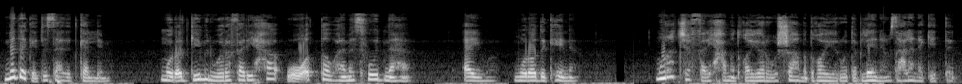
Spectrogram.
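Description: An Egyptian woman narrates a romance story in a brisk, conversational way. Her voice is mellow and husky. She rushes through the story at a very quick pace. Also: lowish voice. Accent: Egyptian Arabic.

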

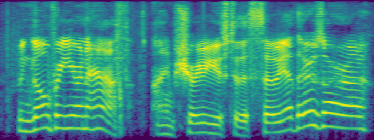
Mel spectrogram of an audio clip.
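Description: Hosting a food review show from an indoor tabletop set, this man speaks in a high, animated voice with a fairly bright tone and a fairly quick pace. His casual, off-the-cuff product review is peppered with wry jokes at his own expense, while packaging crinkles and clicks sound clearly behind him.

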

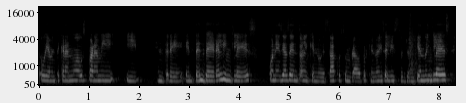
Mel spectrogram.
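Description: A young woman from Colombia answering interview questions in a casual, hesitant way, with frequent fillers and restarts. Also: fairly high pitch. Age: young adult. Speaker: guest, climate risk analyst. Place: at work in Bermuda.

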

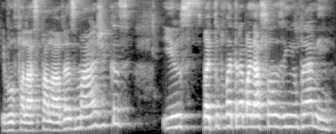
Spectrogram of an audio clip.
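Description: A woman's voice: fairly high pitch, a little fast, fairly bright tone, pitched above the performer's own voice, natural voice. A woman voicing a lazy young apprentice boy who panics, whines and stammers, told as a spoken story. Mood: smug. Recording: echoey room.

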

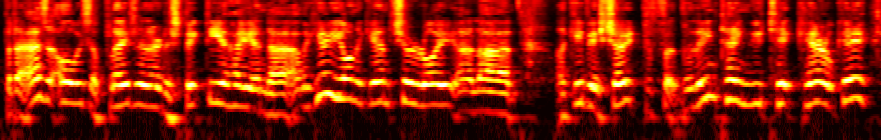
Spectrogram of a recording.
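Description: High and animated, this amateur radio operator's voice moves at a quick pace as he makes casual conversation on a radio contact. Again and again, he caps off his phrases with "there."

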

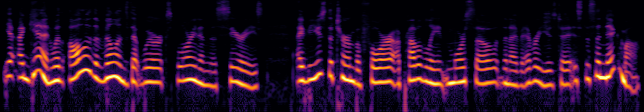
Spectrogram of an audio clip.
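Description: A woman hosting a faith podcast, asking thoughtful questions in a halting, conversational way. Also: mid-range voice, warm tone, dry recording, clean studio sound. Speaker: podcast host and interviewer. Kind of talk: conversational interview.

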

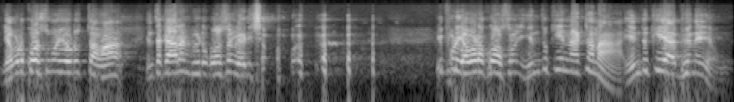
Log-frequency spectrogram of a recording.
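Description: A man's voice: extremely high pitch, lively intonation, sharp tone. Emphatic man giving a discourse. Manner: emphatic rhetorical questions, chants verses slowly. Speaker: spiritual speaker. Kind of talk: religious discourse.

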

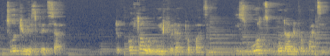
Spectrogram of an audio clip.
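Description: Actor as cautious deferential lawyer, Nigerian English accent, measured, echoey room, music behind. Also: male voice, a little high, lightly acted. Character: cautious lawyer advising a powerful chief.

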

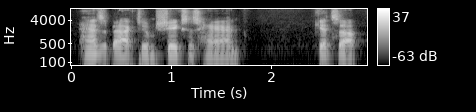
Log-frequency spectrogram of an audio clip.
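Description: Guest storyteller: man from Canada, lowish voice, animated, slips into characters' voices when quoting, tag questions. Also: measured pace. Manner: animated anecdotes, acting out quotes, frequent "right?". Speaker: guest, road manager. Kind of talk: casual storytelling chat.

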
